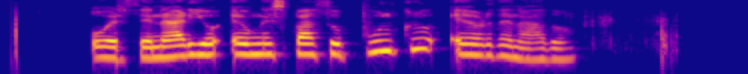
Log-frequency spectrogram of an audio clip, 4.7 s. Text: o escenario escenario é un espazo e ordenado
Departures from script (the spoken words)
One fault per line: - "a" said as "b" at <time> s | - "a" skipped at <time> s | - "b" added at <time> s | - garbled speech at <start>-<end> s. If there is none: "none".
- "escenario" skipped at 1.3 s
- "pulcro" added at 2.3 s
